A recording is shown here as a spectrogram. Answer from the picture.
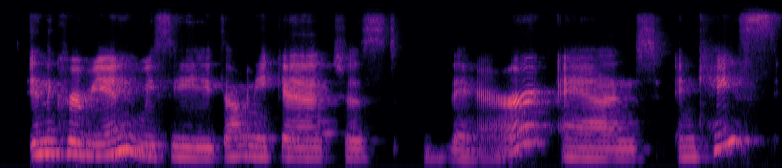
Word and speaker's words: Dominica: in for you okay boom we call it dominica yes the nature i love the caribbean it's rum punch time oh we call it dominican it is spelled d-o-m-i-n-i-c-e it is not dominican republic it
